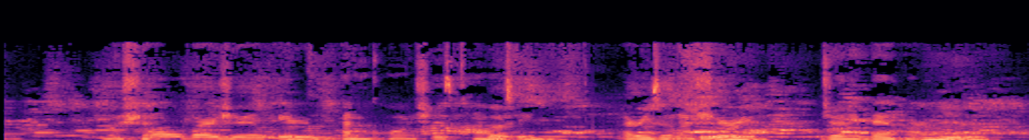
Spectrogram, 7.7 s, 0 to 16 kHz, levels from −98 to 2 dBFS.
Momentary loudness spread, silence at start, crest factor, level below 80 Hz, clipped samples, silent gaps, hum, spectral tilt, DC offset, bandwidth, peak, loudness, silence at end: 11 LU; 0.05 s; 18 dB; -52 dBFS; under 0.1%; none; none; -5 dB/octave; under 0.1%; 11.5 kHz; -4 dBFS; -21 LUFS; 0 s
